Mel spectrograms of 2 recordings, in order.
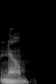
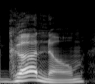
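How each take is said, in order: First: The G at the start is silent. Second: The G at the start is pronounced. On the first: The casual pronunciation that forum users reject. "not GNOME" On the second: The original, insisted-upon pronunciation. "someone will definitely tell you that it's GNOME"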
